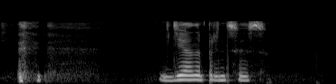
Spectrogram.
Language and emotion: Russian, neutral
